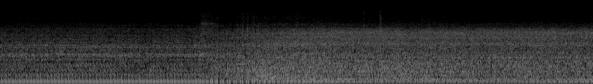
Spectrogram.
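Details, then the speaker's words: Hustler Raptor SD zero-turn mower after a seat switch fix and battery recharge (it had died when moved and bogged when the mower was engaged); the note dips briefly as the throttle changes, then holds an even run with no stumbling, normal running. "so uh Lessons Learned simple thing like a switch could be the only problem even though it sounds like a mechanical issue yeah okay I got bit a little bit of hubris but that's okay mower is working again"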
